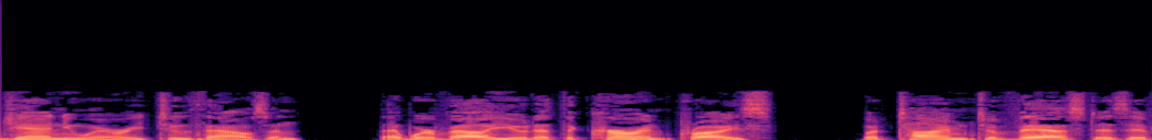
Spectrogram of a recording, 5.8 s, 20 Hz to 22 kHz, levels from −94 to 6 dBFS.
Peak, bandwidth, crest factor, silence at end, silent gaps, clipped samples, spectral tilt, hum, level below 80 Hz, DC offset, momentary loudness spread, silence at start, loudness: 0 dBFS; 8 kHz; 16 dB; 0 s; 1.64-1.68 s, 1.78-1.82 s, 4.12-4.18 s; under 0.1%; -5 dB/octave; none; -50 dBFS; under 0.1%; 8 LU; 0 s; -17 LUFS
